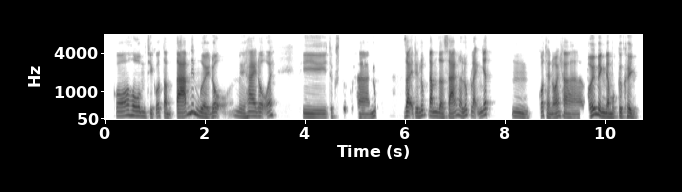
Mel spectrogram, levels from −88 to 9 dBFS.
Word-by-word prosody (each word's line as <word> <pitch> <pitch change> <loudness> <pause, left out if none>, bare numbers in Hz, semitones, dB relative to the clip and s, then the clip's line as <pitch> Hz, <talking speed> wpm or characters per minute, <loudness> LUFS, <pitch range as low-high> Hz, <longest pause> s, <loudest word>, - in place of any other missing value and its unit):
Có 150 +3 -1
hôm 155 -4 +1
chỉ 120 -3 -8
có 135 +5 -4
tầm 120 -3 0
8 130 - +8
đến 240 - +1
10 125 -5 +2
độ, 140 +5 -3
12 150 0 0
độ 145 -1 -3
ấy, - - -1 0.6
thì 115 -2 -3
thực 130 - -10
sự 390 - -13 0.2
là 110 -2 -1
lúc 140 +6 -4 0.5
dậy 155 -1 +4
từ 135 - 0
lúc 170 +6 -3
5:00 140 -5 +2
sáng 120 +10 +3
là 150 - -2
lúc 175 +4 -3
lạnh 145 - -3
nhất, 200 +6 -1 0.4
ừm, 130 -6 -3 0.2
có 150 - -3
thể 120 - -2
nói 120 +5 0
là 110 -3 -1 0.2
với 165 - +7
mình 190 -11 +4
nà 120 - +5
một 115 -1 -1
cực 135 -1 -1
hình. 130 -6 +2
135 Hz, 205 wpm, -24 LUFS, 120-150 Hz, 0.6 s, 8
